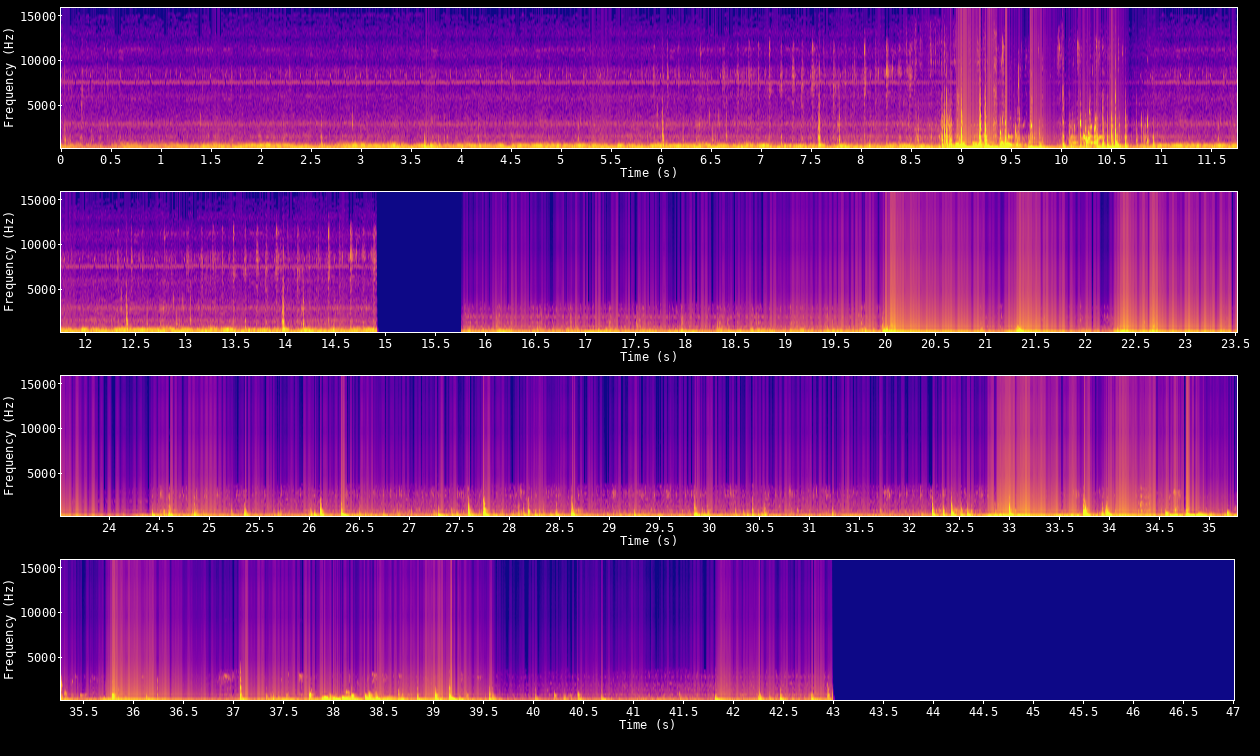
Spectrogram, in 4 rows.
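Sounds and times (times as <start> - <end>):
underwater churning rumble: 0.0 - 14.9, 15.8 - 43.0.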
